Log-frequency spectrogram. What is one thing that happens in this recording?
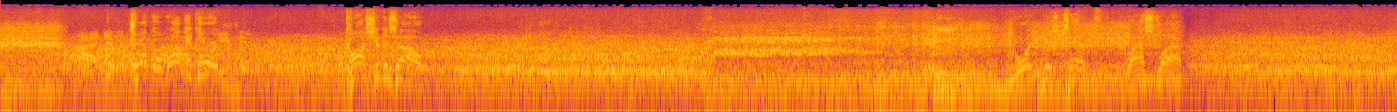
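Tyres screech as a race car spins out.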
